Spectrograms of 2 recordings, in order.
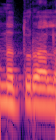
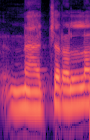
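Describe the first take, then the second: First: The middle consonant is a t sound. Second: The middle consonant is a ch sound. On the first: "तिकडे नॅचरलला नतुराल असा उच्चार केला जातो"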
